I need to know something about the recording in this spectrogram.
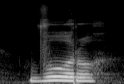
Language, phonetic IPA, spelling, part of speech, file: Ukrainian, [ˈwɔrɔɦ], ворог, noun, Uk-ворог.ogg
- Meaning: 1. enemy, foe 2. opponent, adversary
